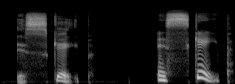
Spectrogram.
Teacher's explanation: E-S-cape. The stress is on cape.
